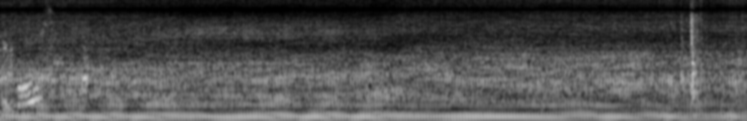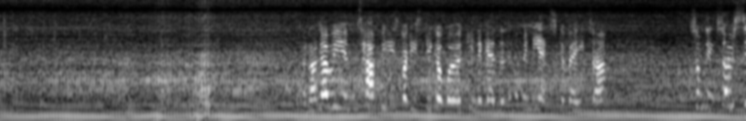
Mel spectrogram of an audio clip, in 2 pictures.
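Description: A small digger's engine hums steadily.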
